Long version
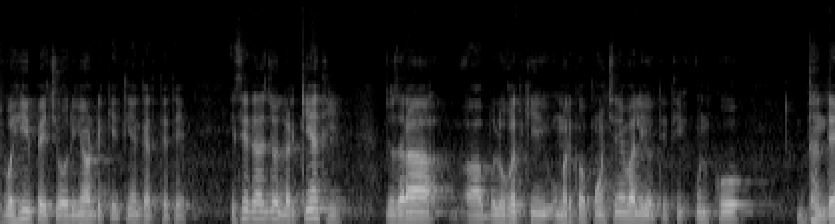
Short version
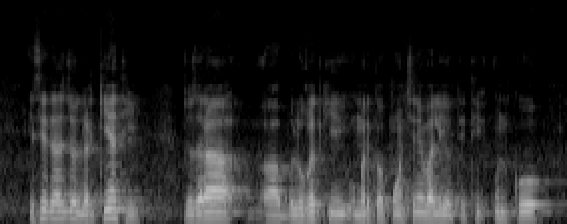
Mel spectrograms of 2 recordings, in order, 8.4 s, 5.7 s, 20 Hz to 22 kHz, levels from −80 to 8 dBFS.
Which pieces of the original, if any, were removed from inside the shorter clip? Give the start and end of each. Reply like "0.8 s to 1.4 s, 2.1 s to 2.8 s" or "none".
none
